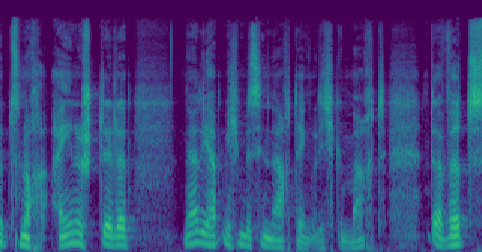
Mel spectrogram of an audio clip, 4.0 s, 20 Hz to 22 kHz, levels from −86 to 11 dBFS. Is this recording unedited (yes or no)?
yes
